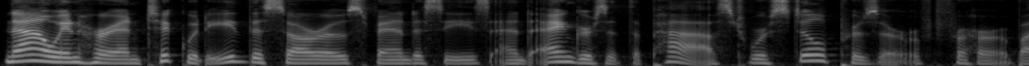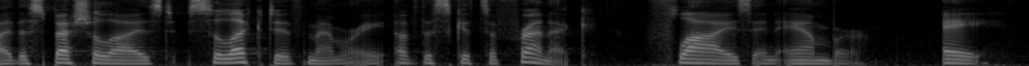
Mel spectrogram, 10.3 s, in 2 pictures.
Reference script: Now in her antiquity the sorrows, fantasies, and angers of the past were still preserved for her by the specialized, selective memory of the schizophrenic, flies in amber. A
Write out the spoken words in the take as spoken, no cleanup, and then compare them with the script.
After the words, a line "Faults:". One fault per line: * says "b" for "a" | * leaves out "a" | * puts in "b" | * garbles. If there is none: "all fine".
Now in her antiquity the sorrows, fantasies, and angers of the past were still preserved for her by the specialized, selective memory of the schizophrenic, flies in amber. A
Faults:
all fine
